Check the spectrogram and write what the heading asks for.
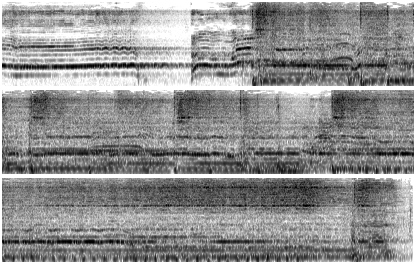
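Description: A male singer holds a long sung note with vibrato. About four seconds in, a live rock band comes in with electric guitar and drums and plays on with the vocals.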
